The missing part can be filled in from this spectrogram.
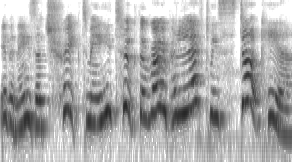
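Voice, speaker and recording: Putting on a character voice, a woman projects at an extremely high pitch, swinging very widely in pitch at a fairly slow pace. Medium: read story.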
